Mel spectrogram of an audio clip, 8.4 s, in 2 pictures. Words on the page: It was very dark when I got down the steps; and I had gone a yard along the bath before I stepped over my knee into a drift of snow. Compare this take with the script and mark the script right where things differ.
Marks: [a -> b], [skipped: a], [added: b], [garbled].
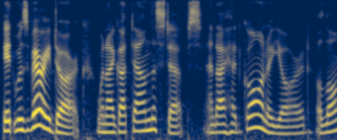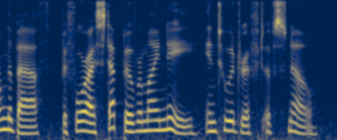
It was very dark when I got down the steps; and I had gone a yard along the bath before I stepped over my knee into a drift of snow.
